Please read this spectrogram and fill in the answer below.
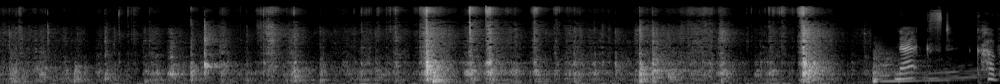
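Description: Thin cardboard cereal box being prised apart at its glued seams: the card crackles, rustles and tears, with louder rips about four and eight seconds in. Near the end a short rising musical sting plays.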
